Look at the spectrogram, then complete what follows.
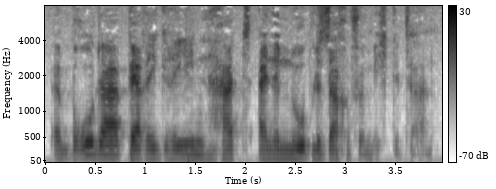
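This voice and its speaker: An older man preaching a sermon in a hoarse voice, putting questions to his congregation. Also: fairly high pitch, sing-song, a little slow.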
